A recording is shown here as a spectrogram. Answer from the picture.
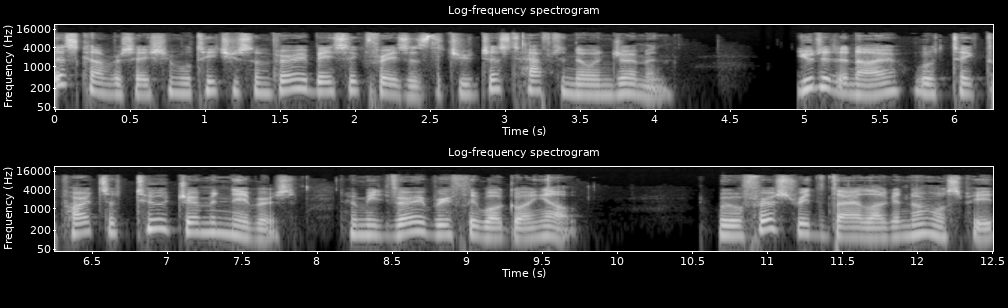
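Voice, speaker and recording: A man with an American accent speaks at a fairly high pitch, with ordinary pitch variation. The sound is dry and close, with no echo. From United States. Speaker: language teacher. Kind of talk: language lesson.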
